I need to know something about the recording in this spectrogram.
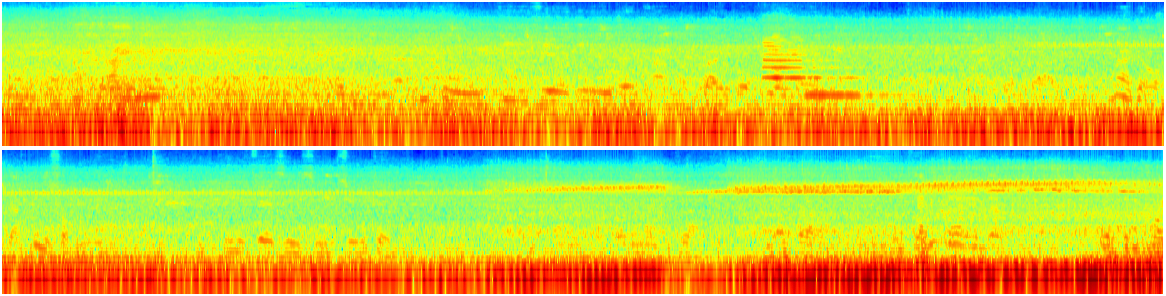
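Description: A diesel locomotive engine rumbles and grows louder as it approaches.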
